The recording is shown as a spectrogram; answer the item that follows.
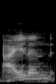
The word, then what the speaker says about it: Ireland: in ireland in isle notice that the s in ireland and in isle is silent and you have it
